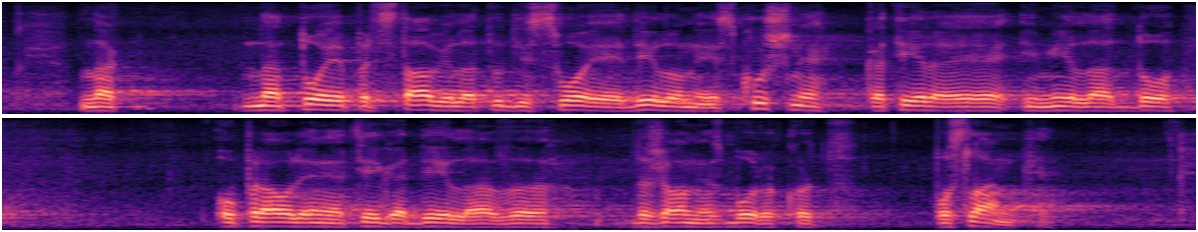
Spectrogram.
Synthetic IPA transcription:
nat̪oːjɛpɾɛt̪st̪aːʋilat̪uːd̪isʋɔːjɛd̪eːlɔwnɛiskuːʃnʲɛkat̪eːɾajɛʔimeːlad̪ɔ | ɔpɾaːwlʲjɛnjat̪eːɡad̪eːlaʋəd̪əɾʒawnɛmzboːɾukɔt̪ | pɔslaŋkʰɛ̰

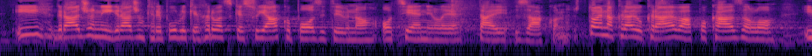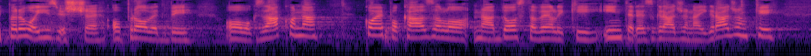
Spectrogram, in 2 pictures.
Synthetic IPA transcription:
iɡɾad͡ʒaniːɡɾad͡ʒaŋkeɾe̞publike̞xr̩ʋat̪ske̞sujaːko̞po̞zit̪iʋno̞ot̪sjeːnilet̪aːjzaːko̰nt̪o̞jenakɾaːjukɾaje̞ʋapo̞kaːzalo̞ | ipr̩ʋo̞izʋje̞ʃt͡ɕe̞o̞pɾo̞ʋe̞d̪bi | o̞ʋo̞ɡzaːko̞na | ko̞jejepo̞kaːzalo̞nad̪o̞st̪aʋe̞likiint̪e̞ɾe̞sɡɾad͡ʒanaiɡɾad͡ʒaŋki

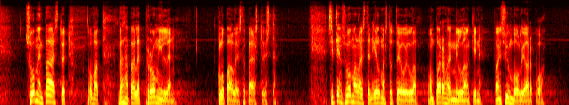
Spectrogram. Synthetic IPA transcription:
suome̞mpæːst̪øt̪ | o̞̰ʋɑt̪ʋæɦæmpæːlːepːro̞milːe̞n | klo̞pɑːlejst̪ɑpæːst̪ø̞jst̪æ | sit̪ensuomɑlɑjst̪e̞nilmɑst̪o̞t̪e̞ojlːɑʔo̰mpɑrɦɑimːilːɑːŋkin | ʋɑinsymbo̞ːliɑrʋo̞̰ɑ̰

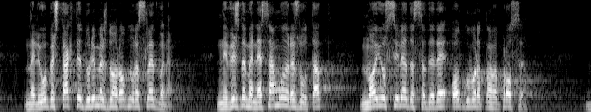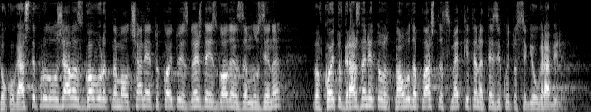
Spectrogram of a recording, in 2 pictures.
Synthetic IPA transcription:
nɐliobɛʃt̪axt̪ɛd̪ʊɾimɛʒd̪ʊnɐɾɔd̪noɾɐsːlɛd̪vɐnɛ̰ | nɛviʒd̪ɐmɛnɛsamoɾɛzʊlˠt̪at̪ | noiʊsiliəd̪ɐsɐd̪ɐd̪ɛʔɔd̪ɡovoɾət̪nɐvɐpɾɔsə̰ | d̪okoɡaʃt̪ɛpɾod̪ɐlˠʒavəzɡɔvoɾət̪nɐmɐlˠt͡ʃaniɛt̪okɔjt̪oizɡlɛʒd̪ɐɛizɡɔd̪ɛnzɐmnozinə | vɐfkɔjt̪oɡɾaʒd̪ənit̪oot̪nɔvod̪ɐplˠaʃt̪ət̪smɛt̪kʲit̪ɛnɐt̪ɛzikoit̪ʊsɛɡʲioɡɾabilḭ

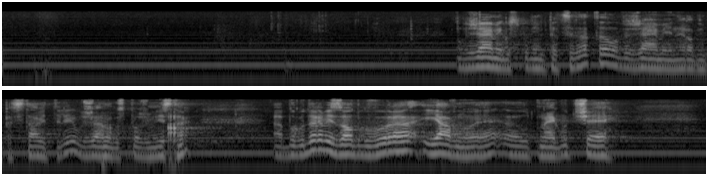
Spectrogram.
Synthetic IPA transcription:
ʊvɐʒaɛmiɡospod̪inpɾɛt̪sɛd̪at̪ɛlˠʊvɐʒaɛmiːnɐɾɔd̪nipɾɛt̪st̪avit̪ɛliʊvɐʒaɛmiɡospɔʒʊminist̪əɾ | blˠɐɡod̪ɐɾʲəvizɐɔd̪ɡovoɾəjavnoɛot̪nɛɡot͡ʃɛ

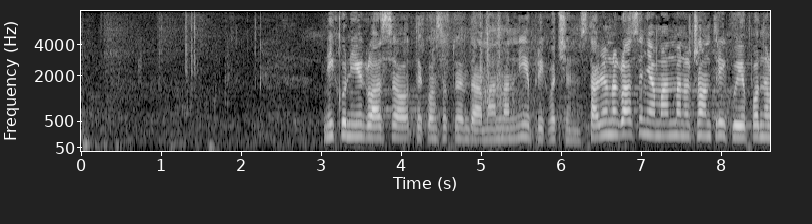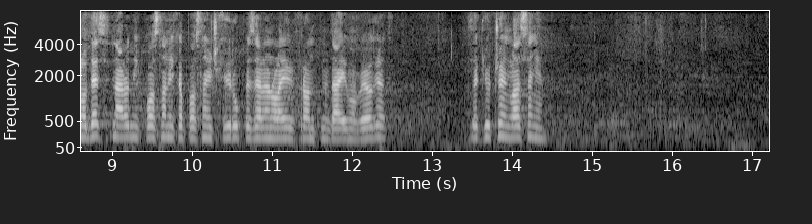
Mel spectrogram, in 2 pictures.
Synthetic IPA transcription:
niko̞nije̞ɡlˠasaot̪ekːo̞nst̪at̪uje̞md̪aːmand̪manːije̞pɾixʋat͡ɕenst̪aʋʎaemnaɡlˠasaɲeamand̪manat͡ʂlˠaːnt̪ɾiːkoije̞po̞d̪ne̞lo̞d̪e̞set̪naːɾod̪nixpo̞slˠanikapo̞slanit͡ʃkeɡɾuːpe̞zelenulevifɾo̞nt̪ned̪aːjimobeo̞ɡɾad̪ | zakʎʲut͡ʂujemɡlasaɲe

